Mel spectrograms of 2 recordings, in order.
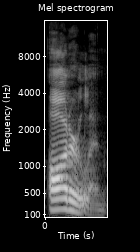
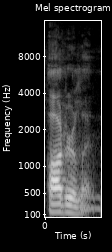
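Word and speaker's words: Adarlan: which is the capital of this place called otland that's how it's pronounced otland so you're thinking in your mind oh it's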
